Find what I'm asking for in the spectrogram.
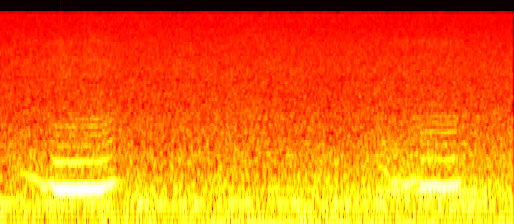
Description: This is my cat Rocky. He snores..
